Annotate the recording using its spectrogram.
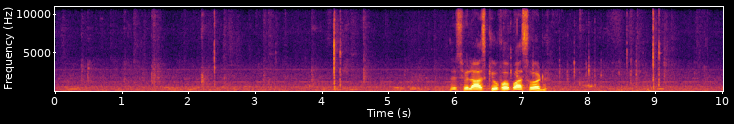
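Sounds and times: keyboard keystrokes: 6.8 - 9.2.

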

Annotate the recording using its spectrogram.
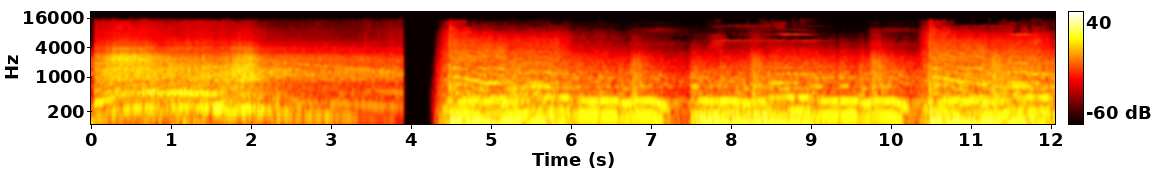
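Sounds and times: car engine revving: 0.0 - 4.0.

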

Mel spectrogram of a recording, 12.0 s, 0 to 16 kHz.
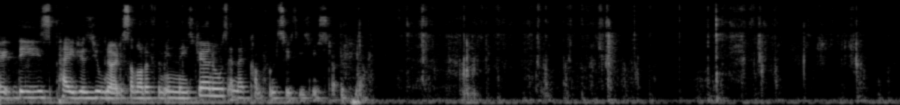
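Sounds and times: page flipping rustle: 4.6 - 12.0
soft brushing of paper: 4.6 - 12.0.

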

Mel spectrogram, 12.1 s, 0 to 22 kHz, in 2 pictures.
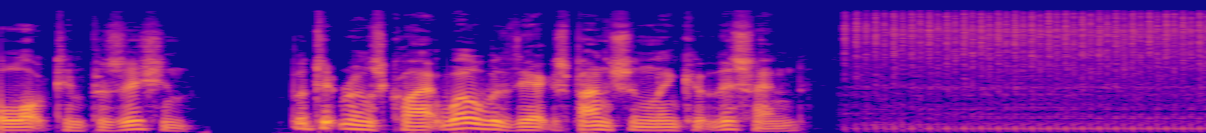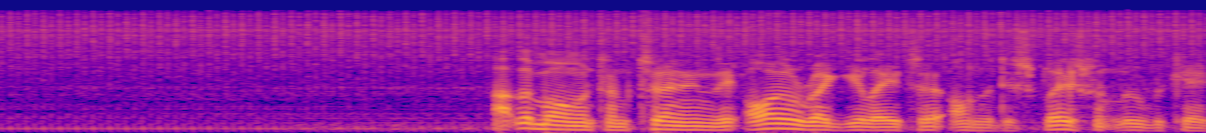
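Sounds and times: steam engine running: 4.2 - 12.0.

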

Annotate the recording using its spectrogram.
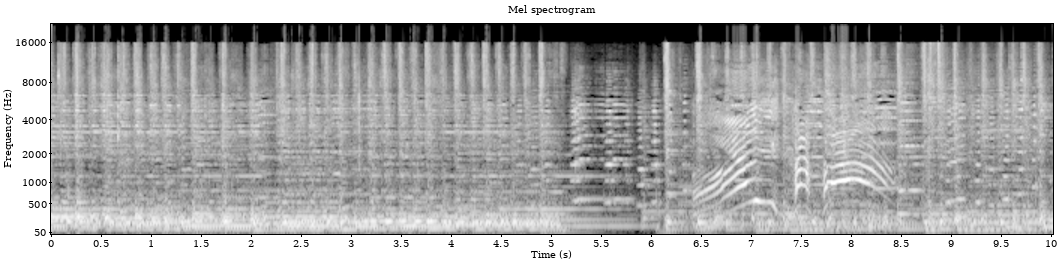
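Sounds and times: accordion: 0.0 - 10.0
strummed guitars: 0.0 - 10.0.

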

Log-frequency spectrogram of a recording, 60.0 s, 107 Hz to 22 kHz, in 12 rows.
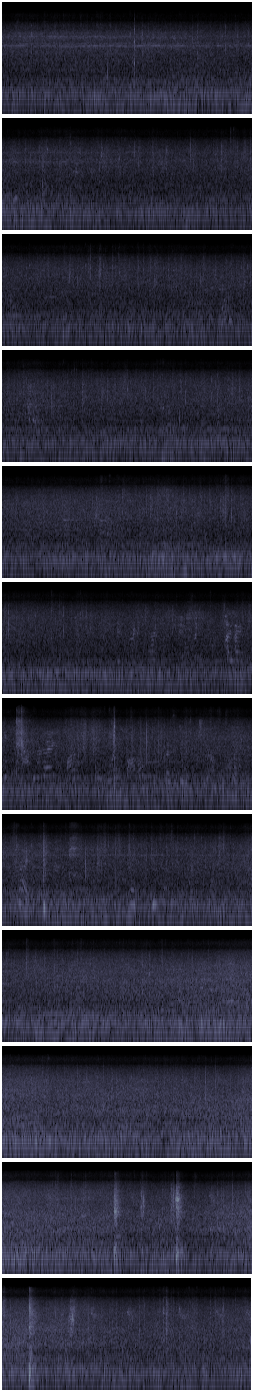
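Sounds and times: traffic on wet pavement: 0.0 - 59.9
passers-by voices: 0.5 - 53.0.

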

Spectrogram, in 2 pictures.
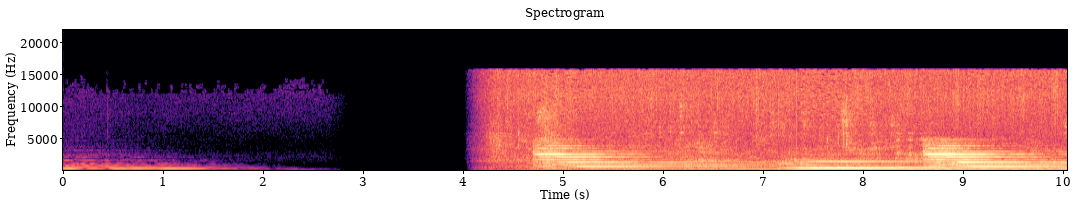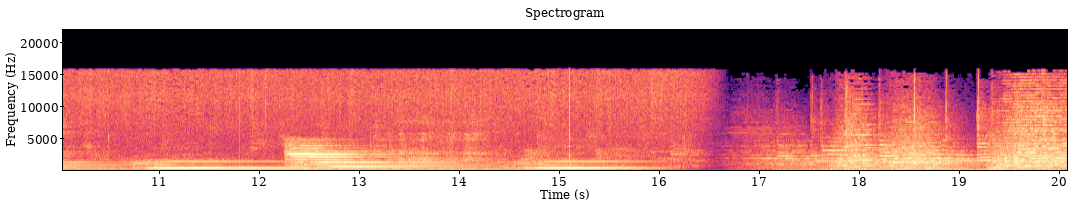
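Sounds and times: church bells ringing: 4.4 - 20.0.

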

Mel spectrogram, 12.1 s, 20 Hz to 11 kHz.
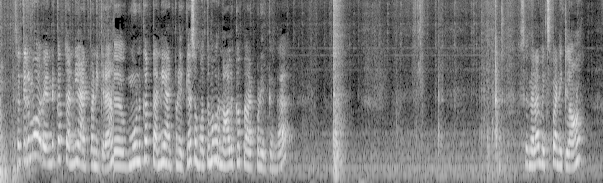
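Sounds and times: low steady hum: 0.0 - 12.0
woman speaking: 0.3 - 5.9, 10.4 - 11.7.

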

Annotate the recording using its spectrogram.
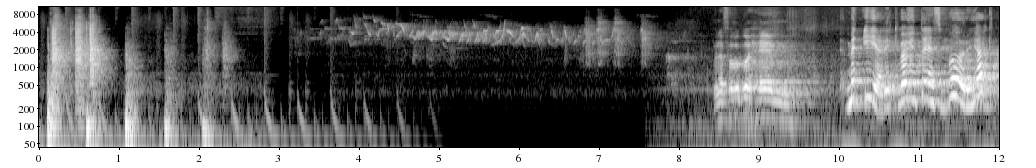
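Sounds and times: music: 0.0 - 5.0
birds chirping: 3.2 - 9.4.

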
